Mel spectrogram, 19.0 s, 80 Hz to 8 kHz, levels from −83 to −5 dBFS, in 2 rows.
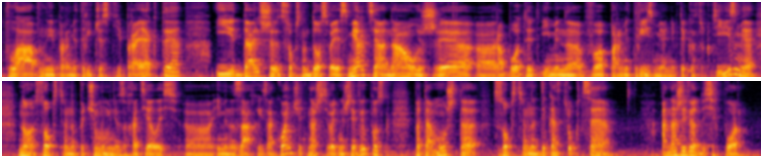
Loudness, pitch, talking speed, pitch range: -18 LUFS, 95 Hz, 125 wpm, 85-105 Hz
